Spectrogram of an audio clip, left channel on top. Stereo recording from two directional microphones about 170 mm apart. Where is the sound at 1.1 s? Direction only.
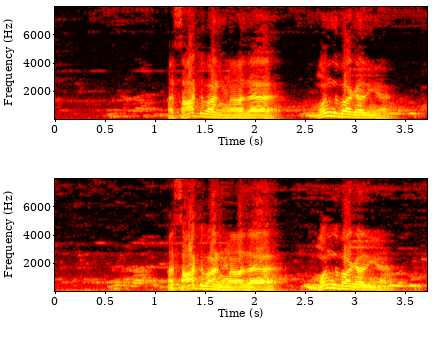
50° left (ahead or behind).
